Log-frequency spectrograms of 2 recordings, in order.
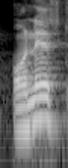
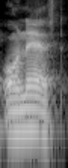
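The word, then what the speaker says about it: honest: कैसे समझते हैं, ही इज एन ऑनेस्ट मैन, यहाँ पे ध्वनि निकली ऑनेस्ट, अ की ध्वनि निकली तो अ से पहले एल एन लगता है।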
